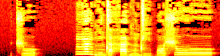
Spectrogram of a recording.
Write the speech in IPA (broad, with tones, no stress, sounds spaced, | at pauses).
t͡ʃ o˨ | ŋ ã˦ ɡ͡b ĩ˨ d a˨ h a˨ ɡ ũ˨ d iː˨ ɓ ɔ˨ ʃ o˦ ɣ oː˦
